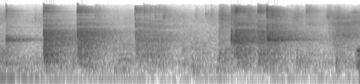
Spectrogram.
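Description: Celluloid-type table tennis ball clicking off bats and the table in a rally, about six hits spaced irregularly from half a second to a second and a half apart, each with a short ring.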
